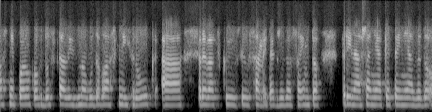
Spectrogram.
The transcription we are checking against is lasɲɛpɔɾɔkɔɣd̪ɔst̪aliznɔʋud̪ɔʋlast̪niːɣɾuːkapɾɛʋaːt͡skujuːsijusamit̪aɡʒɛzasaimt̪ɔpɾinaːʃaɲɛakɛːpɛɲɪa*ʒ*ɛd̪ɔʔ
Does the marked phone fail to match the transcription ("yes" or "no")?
yes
